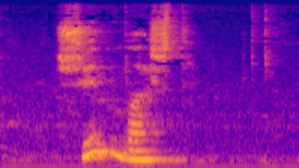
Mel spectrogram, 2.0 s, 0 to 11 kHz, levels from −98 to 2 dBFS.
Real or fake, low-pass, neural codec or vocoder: real; 9.9 kHz; none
